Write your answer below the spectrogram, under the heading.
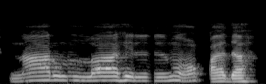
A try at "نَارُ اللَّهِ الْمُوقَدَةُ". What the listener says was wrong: موقدة. आइन की आवाज नहीं आना चाहिए, मुंह इस तरह नहीं, मुकदा.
